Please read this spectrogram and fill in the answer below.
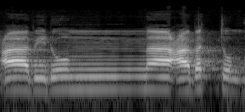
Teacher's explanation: وعندما نصل ندغم، ندغم التنوين في الميم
